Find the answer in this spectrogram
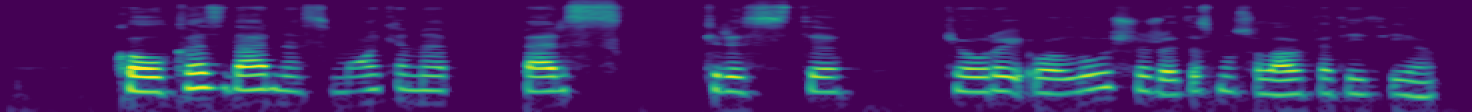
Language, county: Lithuanian, Kaunas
